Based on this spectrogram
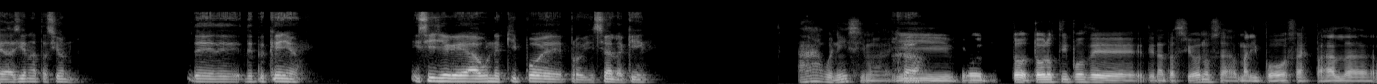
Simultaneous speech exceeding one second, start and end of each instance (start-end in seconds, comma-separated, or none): none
